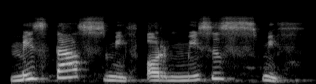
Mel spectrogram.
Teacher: Mr. Smith or Mrs. Smith, the second one takes the stress.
